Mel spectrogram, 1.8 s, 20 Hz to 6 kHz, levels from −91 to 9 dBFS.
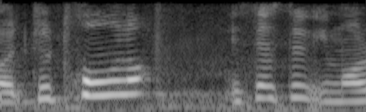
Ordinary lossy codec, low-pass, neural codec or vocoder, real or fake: none; 5.4 kHz; codec, 24 kHz, 1.2 kbps, DualCodec; fake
